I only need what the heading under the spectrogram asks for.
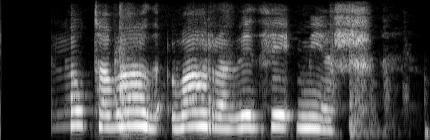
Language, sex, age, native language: Icelandic, female, 10, Icelandic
